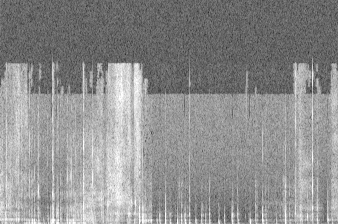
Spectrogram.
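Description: A brown leather shoe is held upright close to the mic while long nails scratch along its leather side and sole for about three seconds. The nails then switch to a steady run of quick, dull taps that carry on to the end. The sound is quiet and soft, with most of its energy low and almost nothing bright.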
